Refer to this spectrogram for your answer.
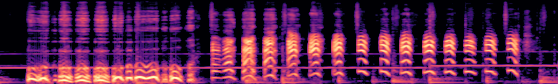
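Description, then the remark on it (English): A large long-haired monkey with long black fur, standing on a branch, lets out a loud, defiant howl: a rapid run of about twenty rhythmic hooting calls that start low and throaty, then jump to higher, squealing pulses, with no talking. “Their ringleader stopped on a branch up ahead and let out a defiant howl.”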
